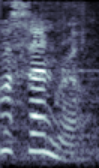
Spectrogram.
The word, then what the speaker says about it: Athenril: Are you Athenril? There we go. That's how you pronounce it.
